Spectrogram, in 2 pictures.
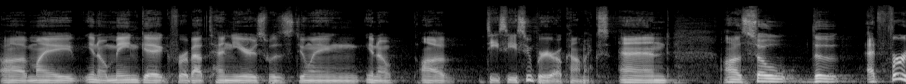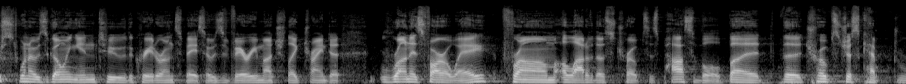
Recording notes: Recorded at San Diego Comic Con, July 2023.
